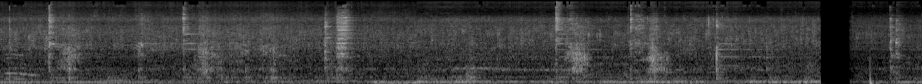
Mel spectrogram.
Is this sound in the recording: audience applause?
no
